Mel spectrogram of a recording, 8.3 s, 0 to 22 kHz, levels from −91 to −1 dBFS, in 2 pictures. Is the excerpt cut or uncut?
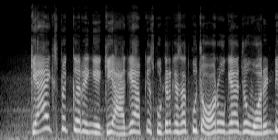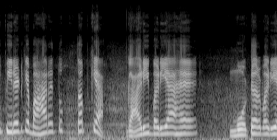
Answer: cut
